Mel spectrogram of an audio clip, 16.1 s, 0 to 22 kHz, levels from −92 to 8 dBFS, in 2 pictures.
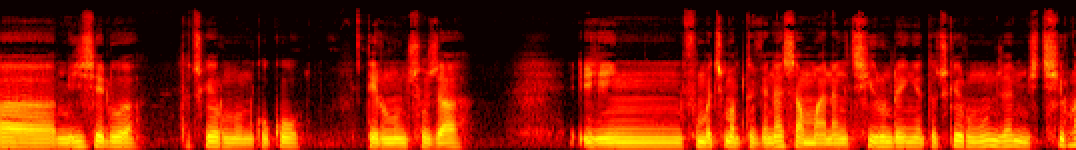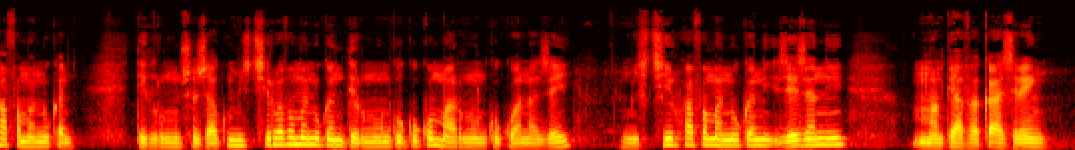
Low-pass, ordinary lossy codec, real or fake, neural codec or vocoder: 19.8 kHz; MP3, 64 kbps; fake; vocoder, 44.1 kHz, 128 mel bands every 256 samples, BigVGAN v2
